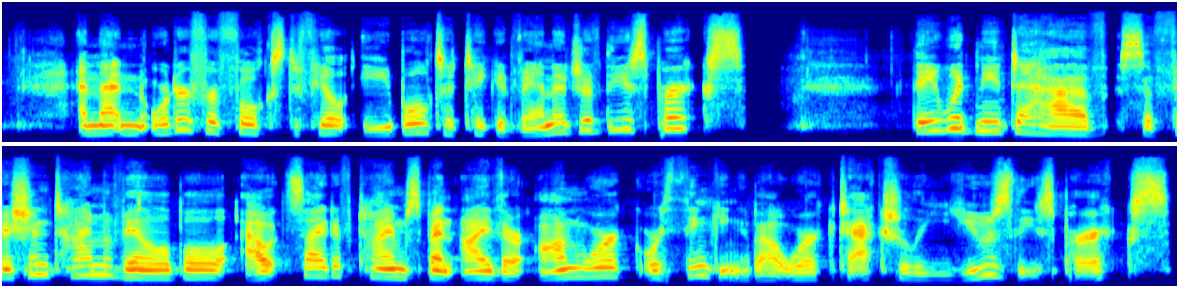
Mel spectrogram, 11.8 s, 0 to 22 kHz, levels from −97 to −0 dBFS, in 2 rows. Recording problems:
thin; very; fading below 350 Hz

